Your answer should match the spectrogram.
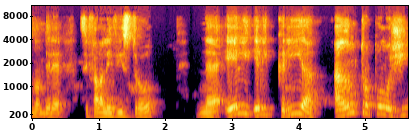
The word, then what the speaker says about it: Lévi-Strauss: Se escreve aí Levi Strauss, mas o nome dele se fala Levi Strauss, né?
